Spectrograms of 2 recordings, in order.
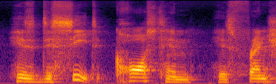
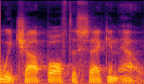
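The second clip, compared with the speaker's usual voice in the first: normal talking voice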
